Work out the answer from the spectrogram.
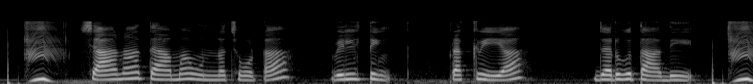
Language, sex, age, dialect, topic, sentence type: Telugu, female, 18-24, Southern, agriculture, statement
